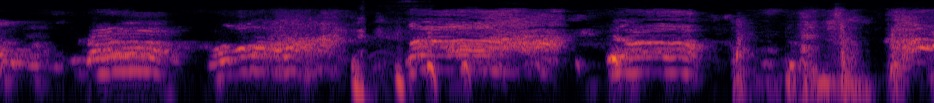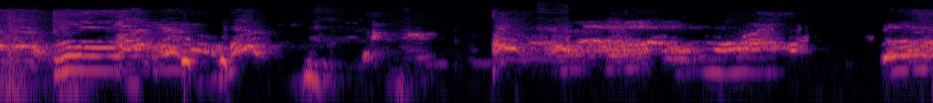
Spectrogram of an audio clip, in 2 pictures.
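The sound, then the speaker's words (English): A small Jack Russell terrier yaps and yelps almost nonstop, loud, high-pitched barks tumbling into whiny, drawn-out cries with only brief pauses between frantic bursts. “Jack Russell terrorizes you.”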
